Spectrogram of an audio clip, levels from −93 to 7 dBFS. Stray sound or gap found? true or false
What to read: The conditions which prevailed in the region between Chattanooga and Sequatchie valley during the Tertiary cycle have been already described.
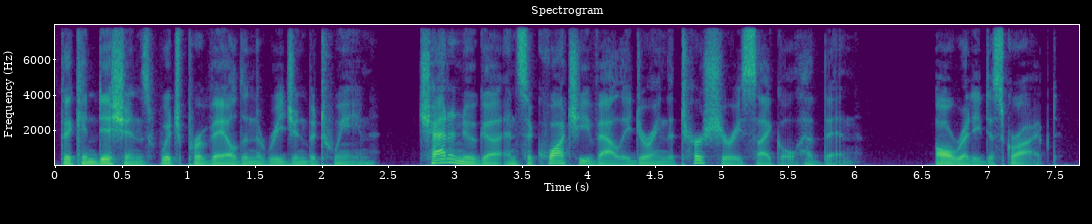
false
